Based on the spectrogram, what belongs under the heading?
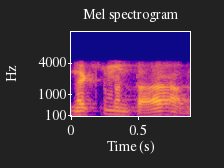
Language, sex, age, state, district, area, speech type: Tamil, male, 30-45, Tamil Nadu, Viluppuram, rural, conversation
